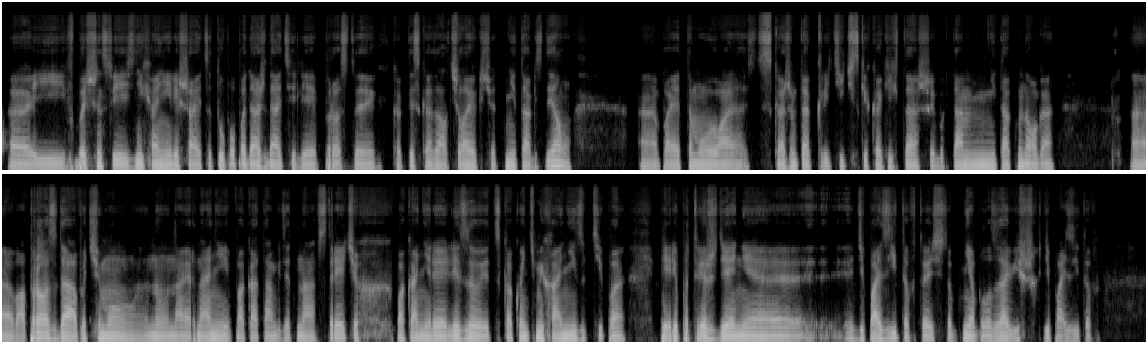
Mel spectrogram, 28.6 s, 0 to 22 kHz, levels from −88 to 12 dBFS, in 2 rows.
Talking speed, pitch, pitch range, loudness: 115 wpm, 100 Hz, 95-105 Hz, -23 LUFS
